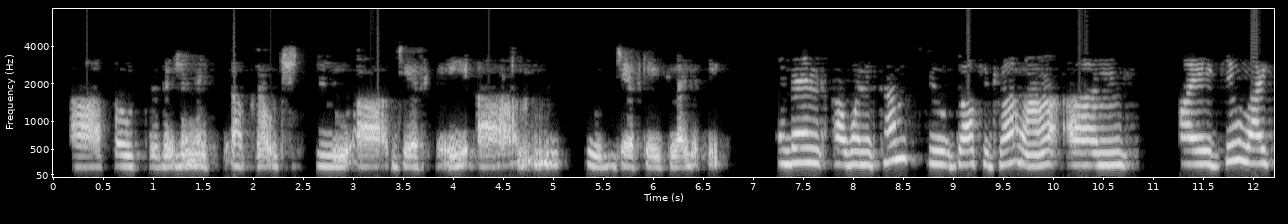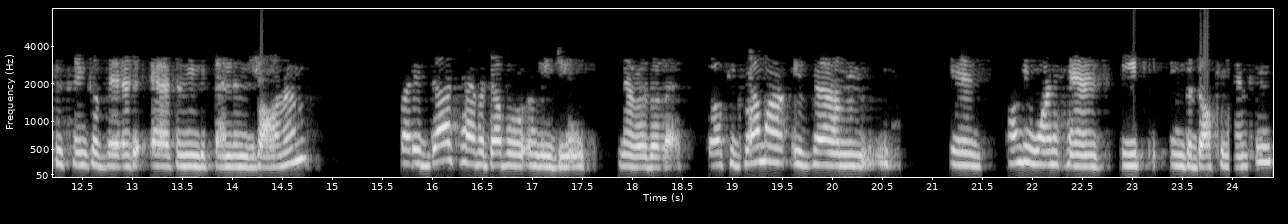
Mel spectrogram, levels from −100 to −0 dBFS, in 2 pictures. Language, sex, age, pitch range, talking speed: English, female, 30-49, 205-245 Hz, 125 wpm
